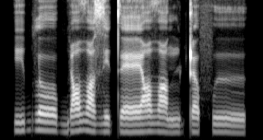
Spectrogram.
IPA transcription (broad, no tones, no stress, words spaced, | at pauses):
ibloː biðˤɛzi t̪ɛːðˤan̪ɛʈʌ fɯ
